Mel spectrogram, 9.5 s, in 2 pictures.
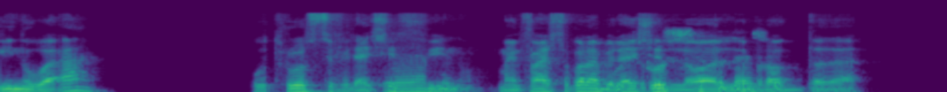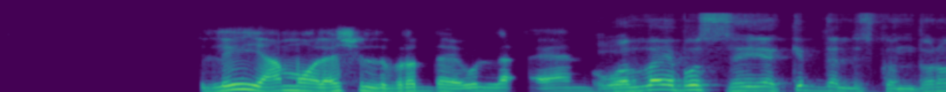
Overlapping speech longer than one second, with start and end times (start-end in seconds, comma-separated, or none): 3.0-4.3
